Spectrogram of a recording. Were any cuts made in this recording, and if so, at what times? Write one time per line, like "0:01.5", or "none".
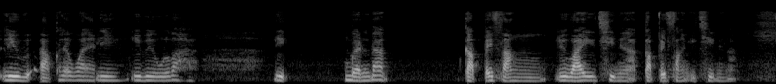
0:00.9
